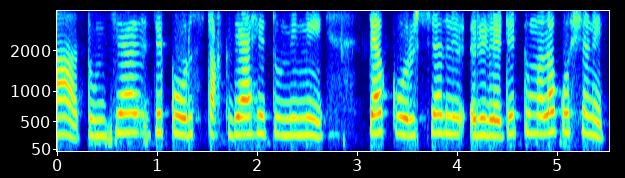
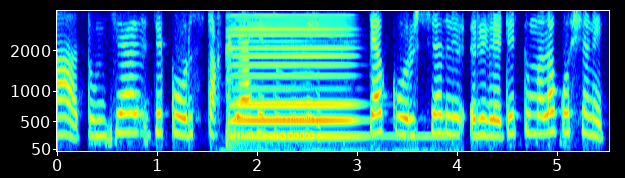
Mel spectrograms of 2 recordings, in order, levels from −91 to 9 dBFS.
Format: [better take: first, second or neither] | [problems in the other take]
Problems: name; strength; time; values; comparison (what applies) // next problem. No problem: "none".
first | background sound (Bowed string instrument); 3 dB above the speech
